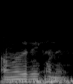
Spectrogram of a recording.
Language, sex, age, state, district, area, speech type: Bengali, male, 18-30, West Bengal, Jhargram, rural, spontaneous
